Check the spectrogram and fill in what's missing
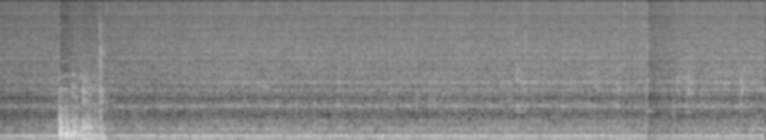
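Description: Homemade nihari being stirred in a pot, a steady close sizzle with a brief louder scrape near the start and another light knock near the end, no talking.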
